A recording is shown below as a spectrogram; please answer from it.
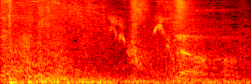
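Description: An Incendio fire spell cast in Hogwarts Legacy: a loud, continuous roaring whoosh with swirling, rising magical swishes and mechanical rumble, filling the whole moment with no clear speech.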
